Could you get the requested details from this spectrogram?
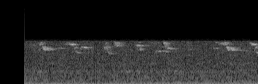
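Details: In Southern Ontario, Canada, a nearby American robin sings and calls as a female returns to her nest and listens; brief clear-toned phrases repeat roughly every half second over a low, constant background rumble.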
